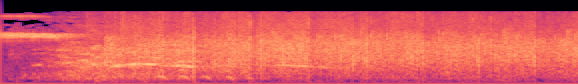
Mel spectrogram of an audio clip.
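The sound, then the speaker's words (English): A short, shrill whistle blast, blown to end the round of a panel game as Clement Freud was speaking, rings out for about half a second, then breaks into loud, steady applause that carries on to the end. “Clement Freud was then speaking as the whistle went, gained that extra point.”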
